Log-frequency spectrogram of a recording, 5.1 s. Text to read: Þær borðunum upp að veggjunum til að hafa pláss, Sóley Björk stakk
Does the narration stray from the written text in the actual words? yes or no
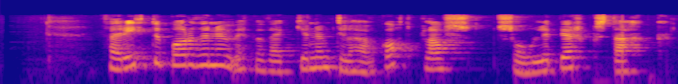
yes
